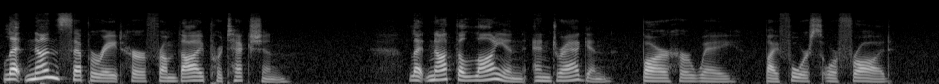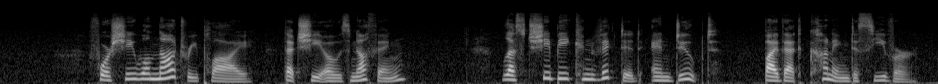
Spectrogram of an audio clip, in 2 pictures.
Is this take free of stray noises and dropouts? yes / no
yes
